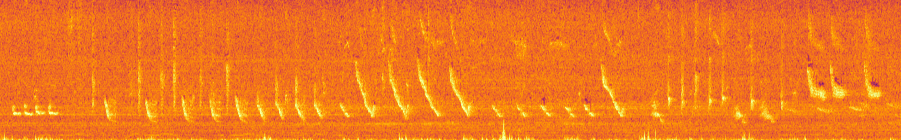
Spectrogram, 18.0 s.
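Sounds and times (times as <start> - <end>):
birds chirping: 0.2 - 18.0.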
